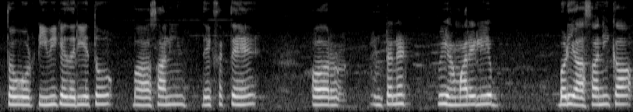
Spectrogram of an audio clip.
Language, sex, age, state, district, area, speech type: Urdu, male, 18-30, Telangana, Hyderabad, urban, spontaneous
